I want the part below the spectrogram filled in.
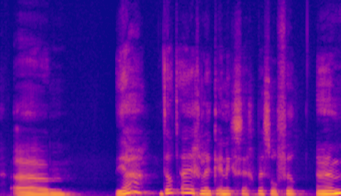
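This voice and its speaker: A woman speaks very slowly in a dark, mellow tone. Her pitch is fairly high, with ordinary variation. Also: long, frequent pauses. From Netherlands, Purmerend. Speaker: artist. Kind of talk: casual chat.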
